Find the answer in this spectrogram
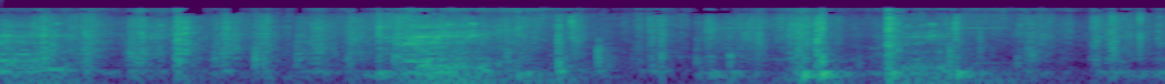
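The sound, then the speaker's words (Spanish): Horse hooves clop in a steady, uneven patter, with a horse whinnying partway through, all over a rough outdoor background with no clear talk. “Ahora que están distraídos, sube al caballo y vámonos, tío”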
